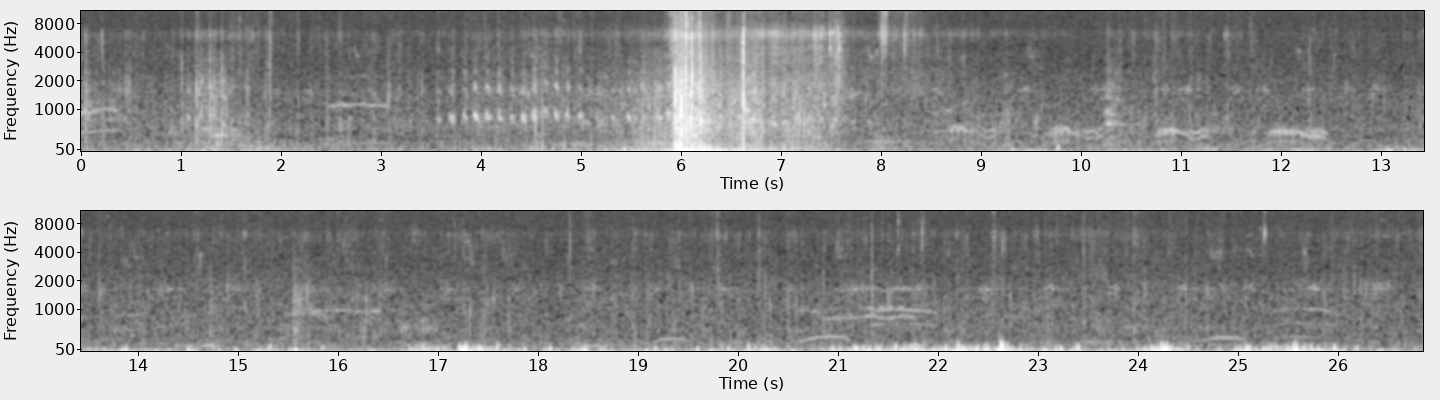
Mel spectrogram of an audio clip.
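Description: Domestic pigeons cooing softly while they feed on scattered grain, with a brief louder rustle about six seconds in.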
